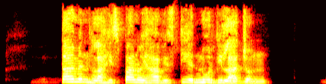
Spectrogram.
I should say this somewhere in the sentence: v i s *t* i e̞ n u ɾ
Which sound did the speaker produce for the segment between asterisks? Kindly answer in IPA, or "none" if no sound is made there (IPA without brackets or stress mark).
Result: t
